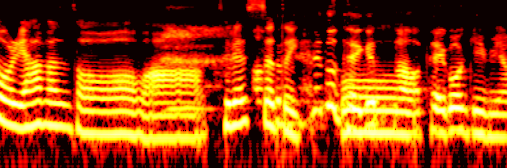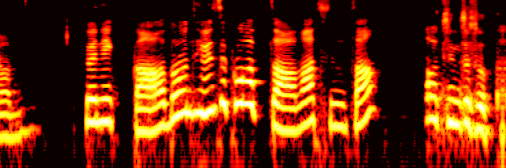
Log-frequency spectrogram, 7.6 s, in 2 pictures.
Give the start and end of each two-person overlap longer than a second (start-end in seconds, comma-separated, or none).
1.9-3.2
